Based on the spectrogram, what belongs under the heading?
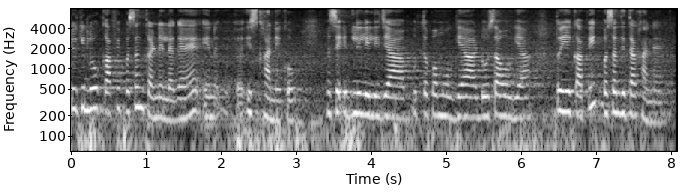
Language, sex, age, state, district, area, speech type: Hindi, female, 18-30, Rajasthan, Jodhpur, urban, spontaneous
